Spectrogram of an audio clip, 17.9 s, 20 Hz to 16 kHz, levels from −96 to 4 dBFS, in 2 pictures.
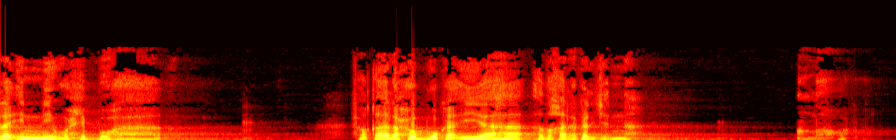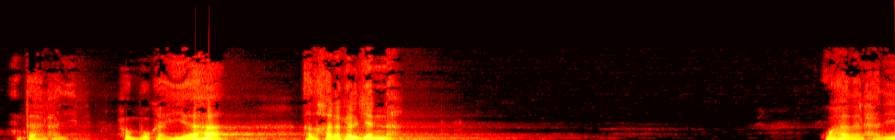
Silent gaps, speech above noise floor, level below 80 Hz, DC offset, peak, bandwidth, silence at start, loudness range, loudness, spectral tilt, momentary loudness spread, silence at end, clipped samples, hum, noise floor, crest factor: none; 65 dB; -56 dBFS; under 0.1%; 0 dBFS; 10.5 kHz; 0 s; 17 LU; -17 LUFS; -7 dB/octave; 23 LU; 0 s; under 0.1%; none; -81 dBFS; 20 dB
